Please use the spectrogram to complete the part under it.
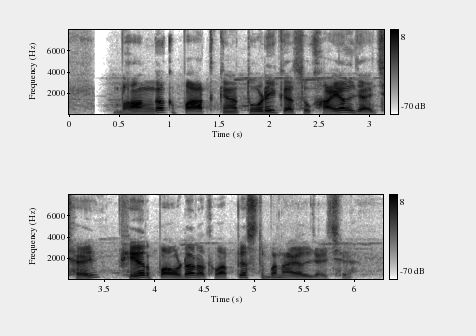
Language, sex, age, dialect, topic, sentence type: Maithili, male, 41-45, Eastern / Thethi, agriculture, statement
